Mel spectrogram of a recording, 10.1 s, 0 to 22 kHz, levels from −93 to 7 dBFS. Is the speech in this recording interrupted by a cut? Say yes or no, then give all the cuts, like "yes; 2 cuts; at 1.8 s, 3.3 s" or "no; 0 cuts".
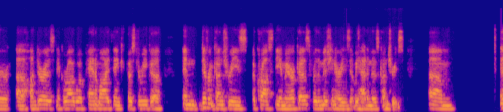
yes; 1 cut; at 5.0 s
